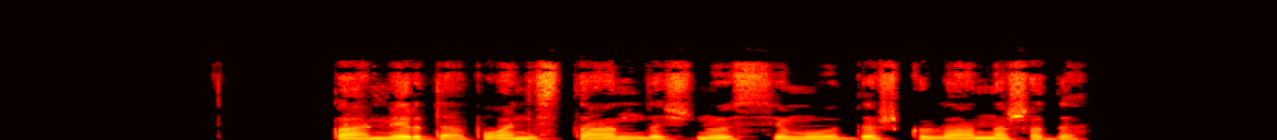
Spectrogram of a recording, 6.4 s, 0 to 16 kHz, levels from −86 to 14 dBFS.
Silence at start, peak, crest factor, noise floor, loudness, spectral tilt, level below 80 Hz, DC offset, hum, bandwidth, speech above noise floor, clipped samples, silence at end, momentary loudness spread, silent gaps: 1.65 s; -2 dBFS; 20 dB; under -90 dBFS; -20 LUFS; -4.5 dB/octave; -68 dBFS; under 0.1%; none; 9.4 kHz; over 70 dB; under 0.1%; 1 s; 5 LU; 2.82-2.86 s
